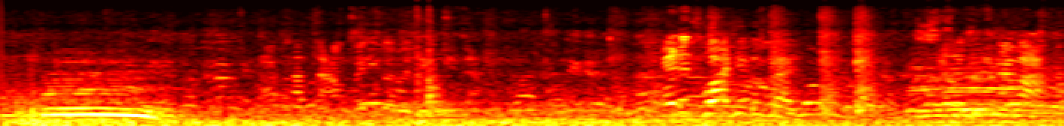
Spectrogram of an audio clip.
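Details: Cattle unloaded from a vehicle at the weekly Tuesday animal market in Arankola give one loud, drawn-out moo lasting almost a second. Shouting voices, clatter and market bustle follow, with a softer moo near the end.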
